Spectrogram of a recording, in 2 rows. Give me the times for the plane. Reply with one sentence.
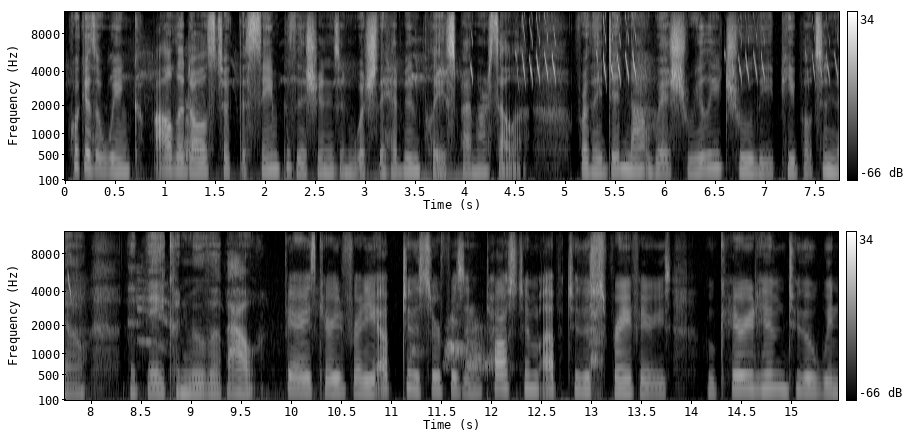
The plane can't be heard in this clip.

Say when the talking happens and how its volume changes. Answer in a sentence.
You can hear the talking from 0.0 to 15.4 s, at a steady volume.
